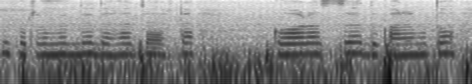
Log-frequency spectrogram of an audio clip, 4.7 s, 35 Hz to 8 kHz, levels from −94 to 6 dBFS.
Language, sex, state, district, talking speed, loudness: Bengali, female, Assam, Hailakandi, 115 wpm, -20 LUFS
